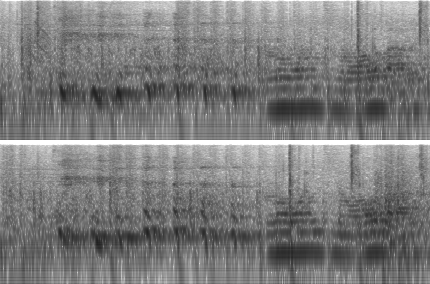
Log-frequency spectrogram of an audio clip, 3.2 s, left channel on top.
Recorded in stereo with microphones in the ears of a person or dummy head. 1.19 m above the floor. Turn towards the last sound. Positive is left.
turn(degrees=-5)  # may be behind; listen again after turning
